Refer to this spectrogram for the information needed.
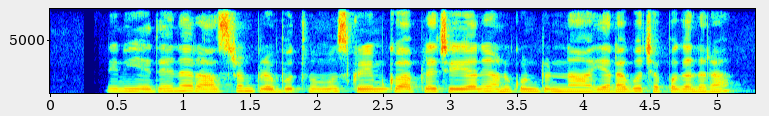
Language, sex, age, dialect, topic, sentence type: Telugu, female, 18-24, Utterandhra, banking, question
